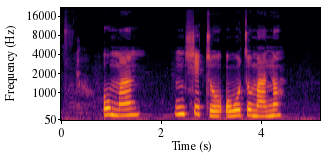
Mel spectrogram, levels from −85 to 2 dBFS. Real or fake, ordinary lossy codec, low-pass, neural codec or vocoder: real; none; 19.8 kHz; none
